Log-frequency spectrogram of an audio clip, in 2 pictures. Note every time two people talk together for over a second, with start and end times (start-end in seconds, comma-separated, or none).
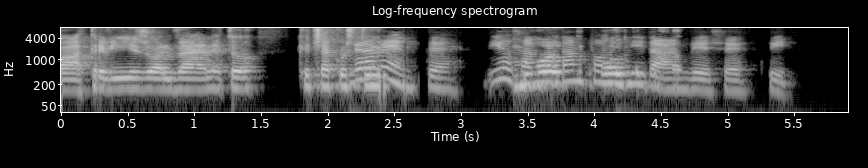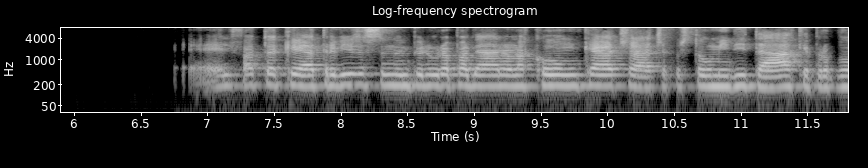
3.4-4.7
